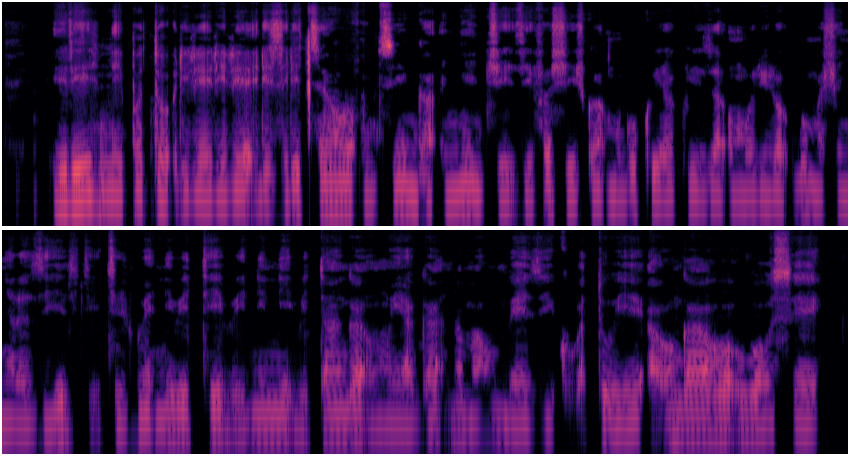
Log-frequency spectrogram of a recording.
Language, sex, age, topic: Kinyarwanda, female, 36-49, government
